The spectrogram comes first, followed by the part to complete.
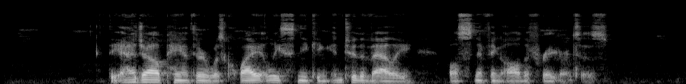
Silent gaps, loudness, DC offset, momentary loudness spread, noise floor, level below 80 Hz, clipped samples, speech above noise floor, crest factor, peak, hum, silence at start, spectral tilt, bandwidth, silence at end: none; -22 LUFS; under 0.1%; 14 LU; -63 dBFS; -44 dBFS; under 0.1%; 42 dB; 18 dB; -4 dBFS; none; 1.1 s; -5.5 dB/octave; 11.5 kHz; 0.8 s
